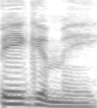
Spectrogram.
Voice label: "bigamy", us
